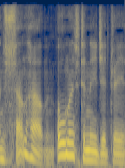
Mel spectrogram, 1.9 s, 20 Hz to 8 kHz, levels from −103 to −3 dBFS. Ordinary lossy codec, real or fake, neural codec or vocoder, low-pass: MP3, 48 kbps; fake; autoencoder, 22.05 kHz, a latent of 192 numbers a frame, VITS, trained on many speakers; 7.2 kHz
